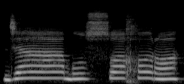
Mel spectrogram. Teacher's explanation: صاد کو موٹا کر کے پڑھا جائے گا کیونکہ موٹے حرفوں میں سے حرف مستعالیہ میں سے ، را کو بھی موٹا کر کے پڑھا جائے گا، بالواد،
